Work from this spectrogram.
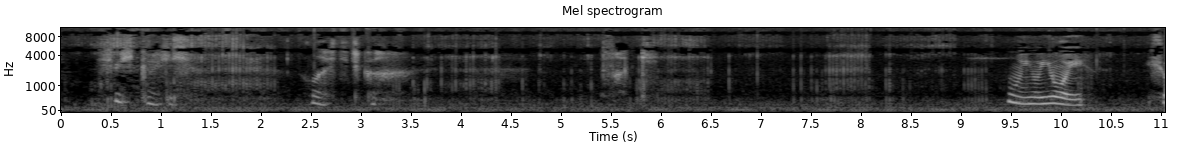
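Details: A domestic cat purring very hard like a motorboat, a continuous low rumble throughout while a woman talks to it softly in Russian; a louder voice swell near the end.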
